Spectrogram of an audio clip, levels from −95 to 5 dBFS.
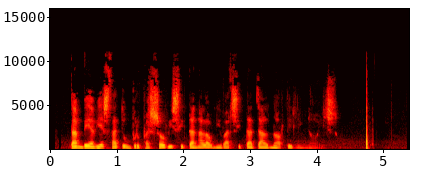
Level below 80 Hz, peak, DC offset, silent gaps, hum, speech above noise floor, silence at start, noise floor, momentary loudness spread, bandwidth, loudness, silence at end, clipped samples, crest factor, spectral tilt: -66 dBFS; -8 dBFS; under 0.1%; none; none; 39 dB; 0.3 s; -72 dBFS; 15 LU; 11 kHz; -34 LUFS; 0.6 s; under 0.1%; 28 dB; -4.5 dB/octave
